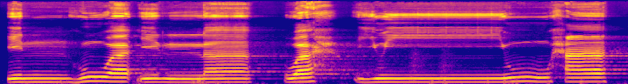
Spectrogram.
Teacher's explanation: Huruf ya berharokat sukunnya, harokat tanwinnya langsung melebur dan menghilang ke huruf ya di depannya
